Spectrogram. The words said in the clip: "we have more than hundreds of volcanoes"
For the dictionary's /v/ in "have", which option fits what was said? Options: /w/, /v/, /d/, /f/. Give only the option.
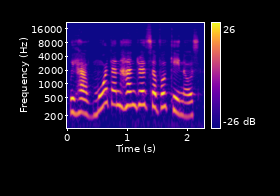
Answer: /v/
